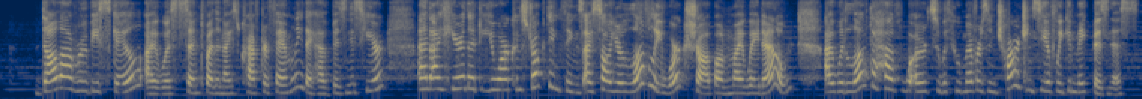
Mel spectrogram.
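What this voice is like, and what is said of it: Character voice with slight accent. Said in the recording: “her best kind of impersonation, like her mom ... Even adds in a little bit of that Jaylen like accent.”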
